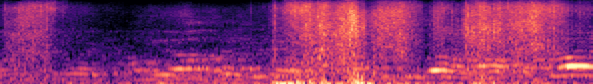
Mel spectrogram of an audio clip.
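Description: Distant shouting from players and spectators around an outdoor football pitch, thin and far off. A steady hiss of noise comes in about a second in and lasts to the end.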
